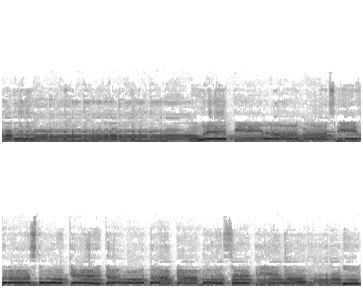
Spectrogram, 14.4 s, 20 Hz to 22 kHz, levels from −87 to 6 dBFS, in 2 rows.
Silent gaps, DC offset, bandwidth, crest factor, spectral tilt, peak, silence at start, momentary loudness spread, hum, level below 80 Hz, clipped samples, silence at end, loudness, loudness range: none; under 0.1%; 9.8 kHz; 12 dB; -4.5 dB/octave; -4 dBFS; 0 s; 7 LU; none; -64 dBFS; under 0.1%; 0 s; -17 LUFS; 4 LU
